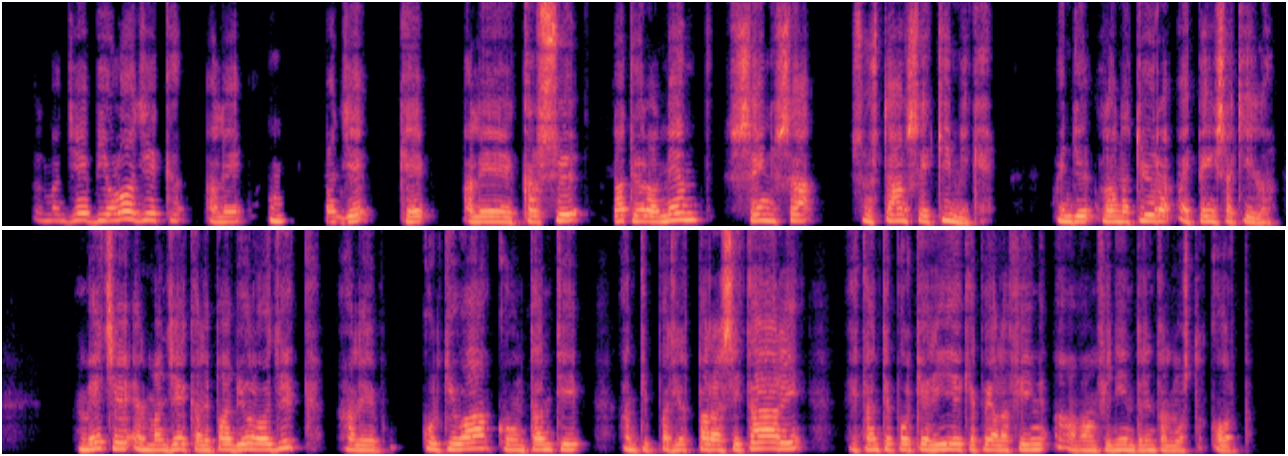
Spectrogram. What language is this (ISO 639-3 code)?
pms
